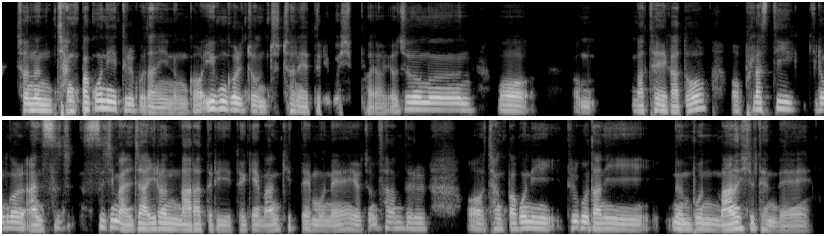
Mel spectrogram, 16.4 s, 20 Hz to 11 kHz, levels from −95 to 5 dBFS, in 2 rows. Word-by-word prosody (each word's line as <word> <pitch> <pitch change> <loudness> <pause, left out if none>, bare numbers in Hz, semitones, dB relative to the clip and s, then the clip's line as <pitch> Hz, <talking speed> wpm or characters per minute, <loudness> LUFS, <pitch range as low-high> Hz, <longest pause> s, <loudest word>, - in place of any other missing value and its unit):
저는 135 -3 +4
장바구니 155 +8 +4
들고 135 -7 -1
다니는 95 -2 -2
거 - - -1
이런 170 0 +6
걸 150 -3 +4
좀 115 -3 -2
추천해 110 -2 -4
드리고 - - -12
싶어요. - - -8
요즘은 145 -2 +3 0.2
뭐 120 -3 +2 0.5
음 105 0 -7 0.4
마트에 120 +2 -1
가도 130 +10 +1 0.2
어 115 -1 -6
플라스틱 155 +1 -1 0.2
이런 140 +1 -1
걸 135 -3 +2
안 105 0 +2
쓰지 180 - +4
"쓰지 155 0 +2
말자." 105 +2 +2
이런 125 -1 +2
나라들이 110 -2 -2
되게 105 +1 -6
많기 100 +3 -4
때문에 105 -1 -4
요즘 100 -1 -6
사람들 130 -3 -6 0.4
어 115 - -3
장바구니 125 +2 0
들고 140 -1 0
다니는 115 -1 -1
분 115 -3 -1
많으실 125 +5 +4
텐데 95 -3 -6
120 Hz, 305 characters per minute, -23 LUFS, 110-140 Hz, 0.5 s, 이런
